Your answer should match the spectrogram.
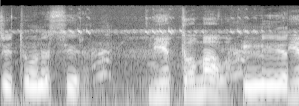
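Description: Crickets chirping in a steady, high-pitched pulsing trill behind a man's voice, which speaks briefly at the start and again in the second half.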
